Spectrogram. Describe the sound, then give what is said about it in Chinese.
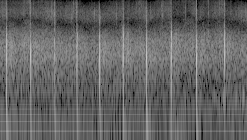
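Steady clapping at a ceremony where a souvenir is being presented, about eleven sharp, evenly spaced claps at a slow, regular pace, each a crisp slap with nothing between them. “大家鼓掌。”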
